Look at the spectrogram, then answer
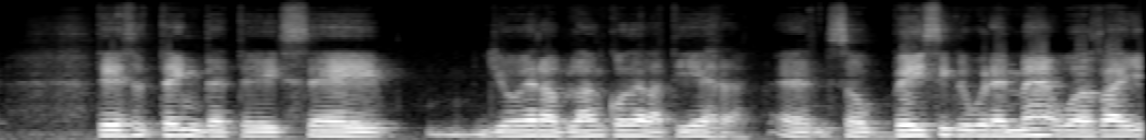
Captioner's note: speaking Spanish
